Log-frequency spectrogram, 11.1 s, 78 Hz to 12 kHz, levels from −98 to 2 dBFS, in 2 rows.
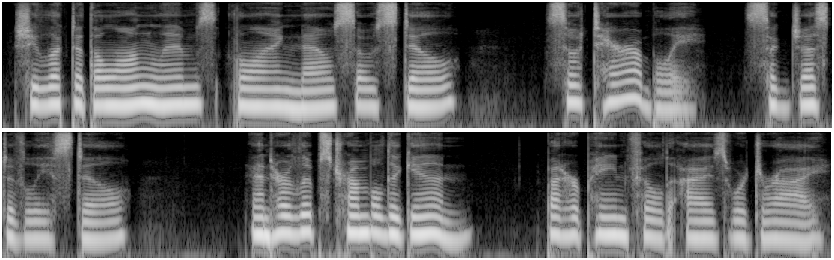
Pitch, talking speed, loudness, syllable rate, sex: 190 Hz, 140 wpm, -19 LUFS, 4.3 syllables/s, female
